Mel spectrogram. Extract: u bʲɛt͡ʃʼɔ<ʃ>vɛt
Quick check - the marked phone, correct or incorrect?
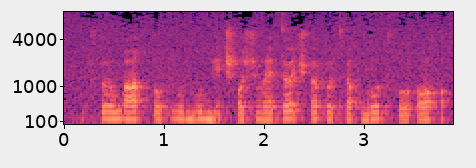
correct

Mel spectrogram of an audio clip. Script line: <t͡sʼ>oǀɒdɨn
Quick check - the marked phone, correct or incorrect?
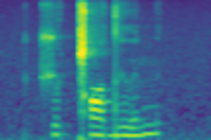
incorrect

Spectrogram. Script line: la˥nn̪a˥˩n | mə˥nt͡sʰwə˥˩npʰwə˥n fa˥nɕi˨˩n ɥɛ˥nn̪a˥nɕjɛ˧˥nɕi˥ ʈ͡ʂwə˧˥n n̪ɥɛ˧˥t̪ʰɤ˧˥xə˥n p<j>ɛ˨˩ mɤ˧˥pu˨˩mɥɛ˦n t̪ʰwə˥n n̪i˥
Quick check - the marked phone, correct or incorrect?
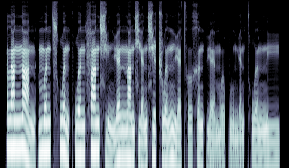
incorrect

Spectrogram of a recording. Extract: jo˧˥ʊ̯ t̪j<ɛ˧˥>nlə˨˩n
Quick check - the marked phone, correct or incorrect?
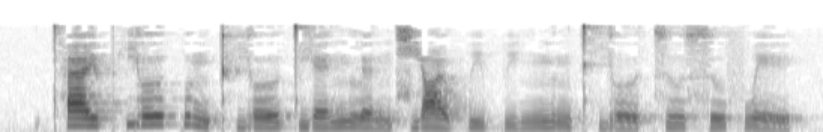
correct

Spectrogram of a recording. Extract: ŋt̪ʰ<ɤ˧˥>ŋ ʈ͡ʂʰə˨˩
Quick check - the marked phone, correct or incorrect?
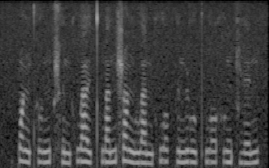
correct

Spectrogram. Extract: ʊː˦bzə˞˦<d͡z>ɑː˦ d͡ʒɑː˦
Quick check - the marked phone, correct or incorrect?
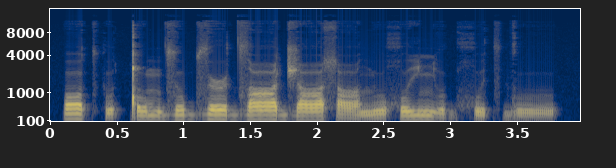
correct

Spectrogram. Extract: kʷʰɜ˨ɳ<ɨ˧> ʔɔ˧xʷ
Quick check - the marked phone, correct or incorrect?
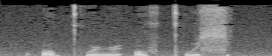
incorrect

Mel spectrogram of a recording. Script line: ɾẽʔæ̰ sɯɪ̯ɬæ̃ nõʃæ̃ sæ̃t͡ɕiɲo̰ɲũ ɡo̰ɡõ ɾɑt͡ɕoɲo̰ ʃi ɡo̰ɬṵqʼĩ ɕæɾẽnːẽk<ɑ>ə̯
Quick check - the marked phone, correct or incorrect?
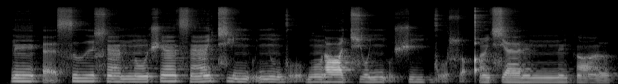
incorrect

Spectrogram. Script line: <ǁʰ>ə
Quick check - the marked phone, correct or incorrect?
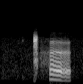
correct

